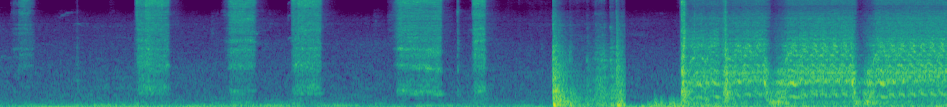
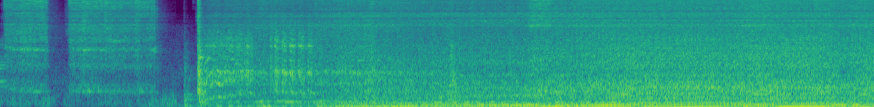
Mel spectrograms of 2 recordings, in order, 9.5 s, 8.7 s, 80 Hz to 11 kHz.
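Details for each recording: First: 1954 Chevy after new spark plug wires finally gave spark: repeated cranking bursts with uneven catches, then it roughly fires up; the plug wires had been one position out of order. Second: 1954 Chevrolet, parked originally as a non-runner, first start after freshening with new cap and rotor: cranks a couple of seconds, catches and settles into a smooth, even idle with a steady low drone and no knocks.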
